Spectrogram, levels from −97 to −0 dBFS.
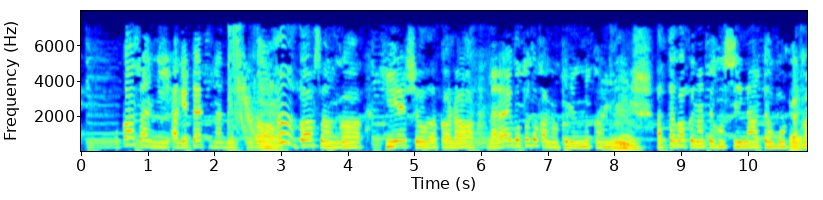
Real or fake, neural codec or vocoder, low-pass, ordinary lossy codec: fake; codec, 44.1 kHz, 7.8 kbps, Pupu-Codec; 7.2 kHz; MP3, 32 kbps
